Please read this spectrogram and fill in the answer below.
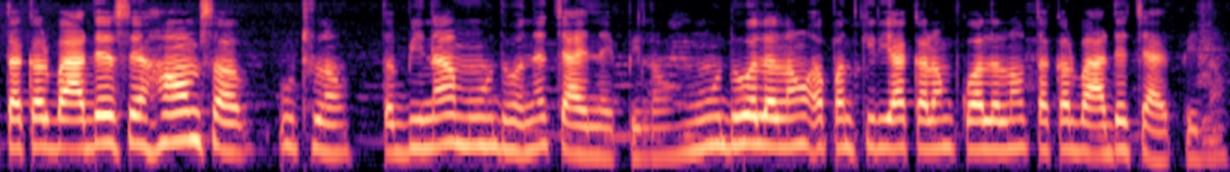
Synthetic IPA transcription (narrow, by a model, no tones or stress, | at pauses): t̪əkəɾbad̪eseɦəmsəbuʈʰləɦũt̪ɔbinamũɦd̪ʱonet͡ʃainəjpilɦũmũɦd̪ʱolelɦũəpənkiɾijakəɾəmkɔlelɦũt̪əkəɾbad̪et͡ʃajpilɦũ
